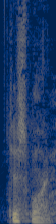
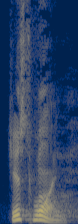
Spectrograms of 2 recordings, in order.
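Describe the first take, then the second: First: Almost under the breath, "Just one." said much softer; hushed repeat. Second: Said in the usual way. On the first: Shown as a demonstration. Preacher to congregation, hushed emphasis. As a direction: drop the voice right down on "Just one".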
